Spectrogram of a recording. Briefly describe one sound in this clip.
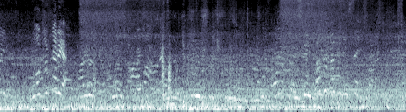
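Men and women chatter nearby as a train passes.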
